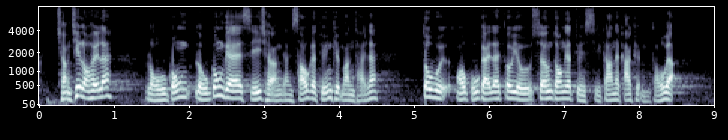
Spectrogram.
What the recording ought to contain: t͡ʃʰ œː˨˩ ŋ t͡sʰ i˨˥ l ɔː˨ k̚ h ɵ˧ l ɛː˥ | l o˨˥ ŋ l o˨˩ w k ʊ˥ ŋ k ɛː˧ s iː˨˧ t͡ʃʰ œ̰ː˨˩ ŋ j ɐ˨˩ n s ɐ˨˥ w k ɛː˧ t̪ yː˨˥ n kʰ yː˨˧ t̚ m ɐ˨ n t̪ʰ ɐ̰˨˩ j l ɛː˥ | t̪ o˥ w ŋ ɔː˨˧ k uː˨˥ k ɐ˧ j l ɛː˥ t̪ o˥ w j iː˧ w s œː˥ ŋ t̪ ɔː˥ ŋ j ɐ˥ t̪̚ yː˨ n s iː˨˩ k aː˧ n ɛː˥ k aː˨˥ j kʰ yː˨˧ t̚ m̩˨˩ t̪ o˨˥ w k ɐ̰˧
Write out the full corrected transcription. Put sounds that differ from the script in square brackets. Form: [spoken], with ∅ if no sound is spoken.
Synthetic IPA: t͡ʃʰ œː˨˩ ŋ t͡sʰ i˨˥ l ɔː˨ k̚ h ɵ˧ l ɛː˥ | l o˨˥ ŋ l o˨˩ w k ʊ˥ ŋ k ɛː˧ s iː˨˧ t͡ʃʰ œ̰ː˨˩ ŋ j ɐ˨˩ n s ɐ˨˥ w k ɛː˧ t̪ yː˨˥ n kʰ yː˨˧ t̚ m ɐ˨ n t̪ʰ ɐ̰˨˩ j l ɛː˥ | t̪ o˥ w ŋ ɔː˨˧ k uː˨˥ k ɐ˧ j l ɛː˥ t̪ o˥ w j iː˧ w s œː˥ ŋ t̪ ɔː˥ ŋ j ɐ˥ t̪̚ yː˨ n s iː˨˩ k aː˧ n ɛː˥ k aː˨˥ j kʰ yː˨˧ t̚ m̩˨˩ t̪ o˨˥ w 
